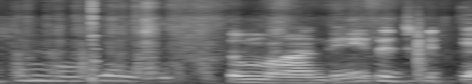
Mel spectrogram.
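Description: A person's voice, drawn out and without clear words, rising and falling in pitch, with a longer rising call about a second in.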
